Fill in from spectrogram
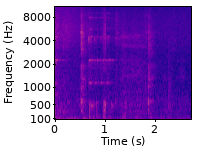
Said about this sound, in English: What the fuck is that? Timer? I don't... For what? Which one's going off?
